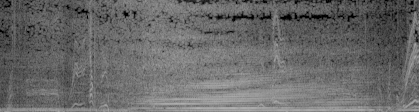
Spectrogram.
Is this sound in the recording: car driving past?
yes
